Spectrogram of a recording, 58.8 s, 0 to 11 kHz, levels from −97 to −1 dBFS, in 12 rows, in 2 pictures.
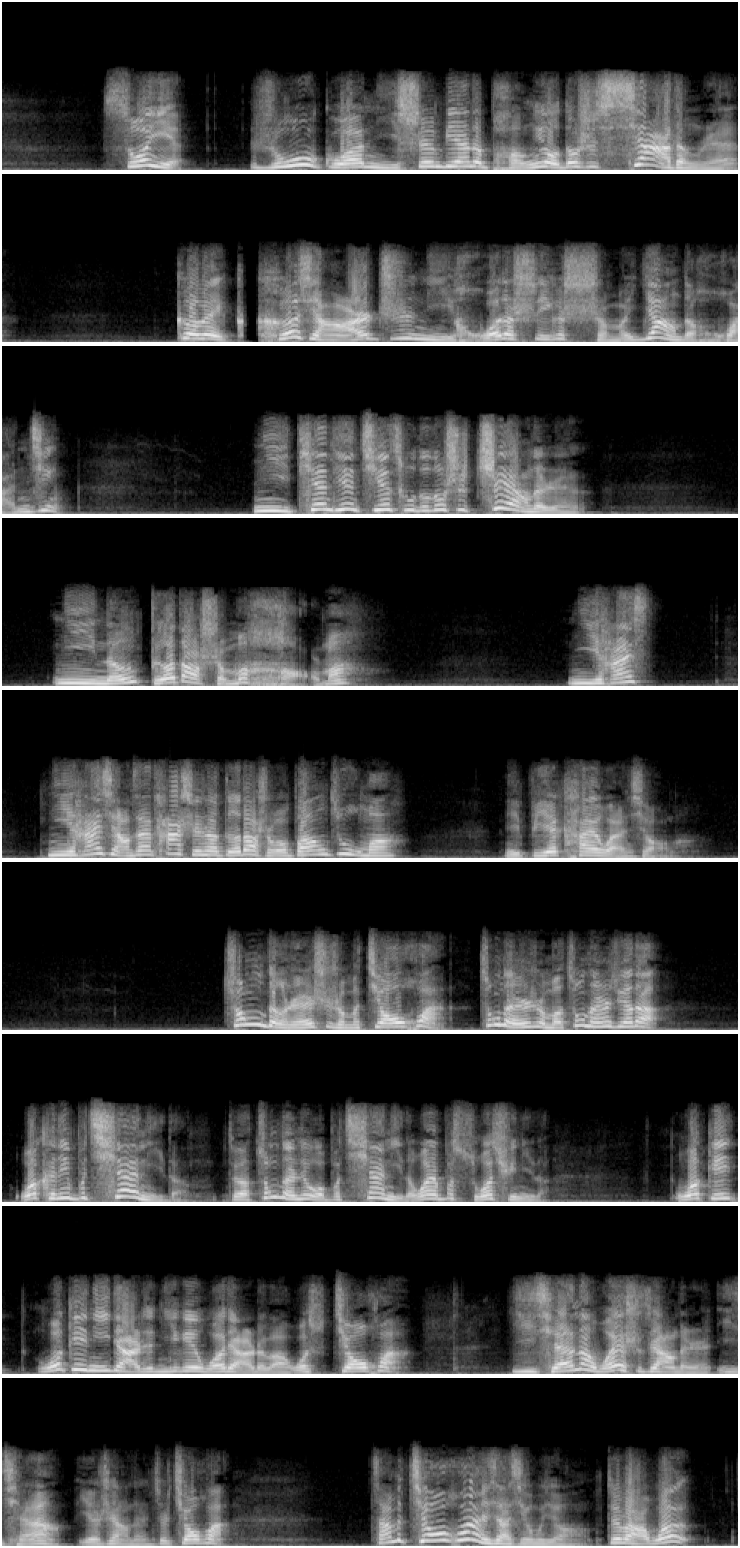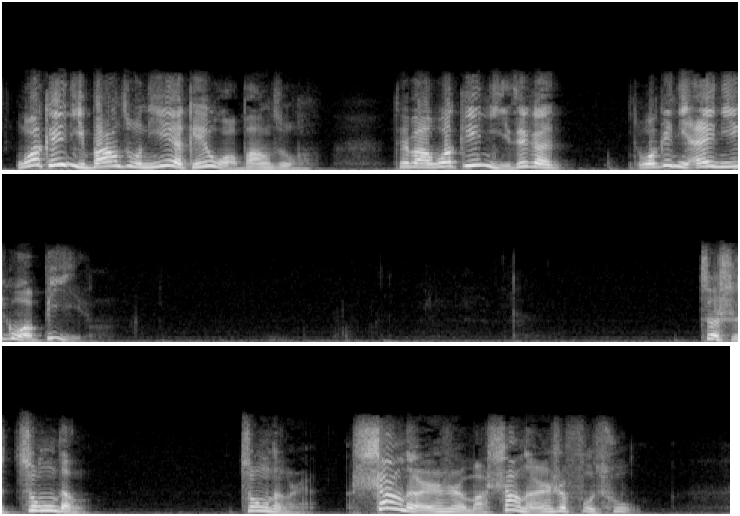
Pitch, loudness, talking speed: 230 Hz, -20 LUFS, 220 characters per minute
